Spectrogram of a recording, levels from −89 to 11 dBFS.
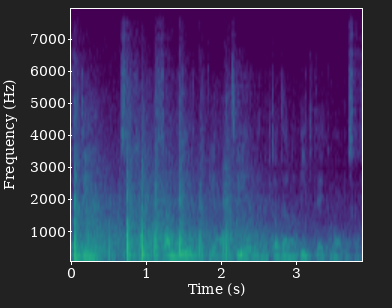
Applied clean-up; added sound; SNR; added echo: none; Fireworks; -1 dB; reverberation time 0.9 s.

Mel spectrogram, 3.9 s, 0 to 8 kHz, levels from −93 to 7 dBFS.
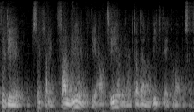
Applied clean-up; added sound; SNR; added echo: neural separator model SepFormer DNS4.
